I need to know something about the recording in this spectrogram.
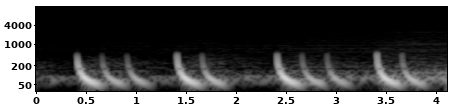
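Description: Trailer sound design: deep booms that each drop quickly in pitch, pulsing in groups of a heavy hit followed by one or two lighter hits about once a second, like a slow heartbeat. A faint steady hum runs underneath.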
